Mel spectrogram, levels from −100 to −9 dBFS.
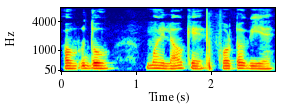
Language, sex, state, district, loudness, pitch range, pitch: Hindi, male, Uttar Pradesh, Saharanpur, -24 LUFS, 125-130 Hz, 130 Hz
